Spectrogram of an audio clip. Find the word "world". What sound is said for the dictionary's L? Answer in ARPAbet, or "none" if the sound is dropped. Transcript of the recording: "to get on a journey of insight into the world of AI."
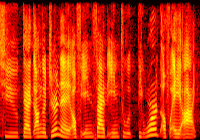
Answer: none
